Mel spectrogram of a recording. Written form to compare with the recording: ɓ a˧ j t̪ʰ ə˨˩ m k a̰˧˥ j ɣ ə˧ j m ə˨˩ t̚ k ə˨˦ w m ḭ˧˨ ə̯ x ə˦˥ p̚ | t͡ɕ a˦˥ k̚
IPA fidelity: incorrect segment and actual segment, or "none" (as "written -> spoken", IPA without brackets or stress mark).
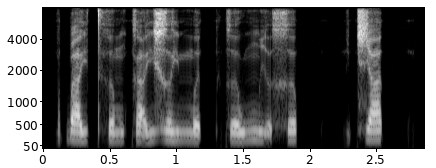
k̚ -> t̚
